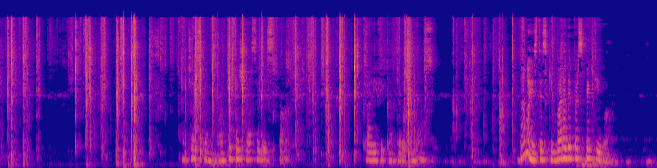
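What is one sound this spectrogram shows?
Playing cards slap and riffle as a deck is shuffled by hand.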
